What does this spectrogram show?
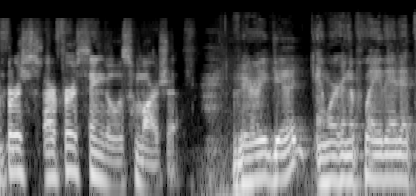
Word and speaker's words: Hamartia: And this band, your your first single, which I'm also going to have you pronounce, uh Harmar Harmartia. Thank you. So, our first our first single is Harmartia.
